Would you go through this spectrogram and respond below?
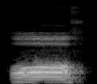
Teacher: خو یہ موٹا حرف ہے، خو حلق سے ادا ہوتا ہے۔ قوف، قوف اس کو موٹا کرنا ہے، اس کا مخرج ہے زبان کی جڑ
